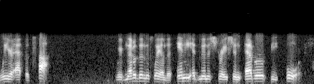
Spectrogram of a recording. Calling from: Pennsylvania, United States; I'm calling from Pennsylvania.

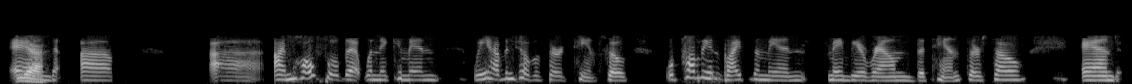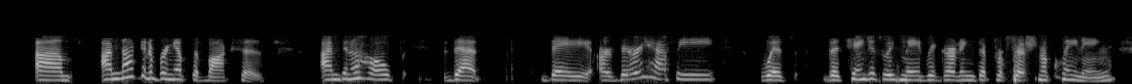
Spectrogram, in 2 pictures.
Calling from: California, United States; Hi, ladies. … from California.

